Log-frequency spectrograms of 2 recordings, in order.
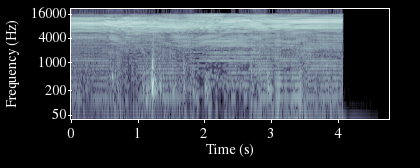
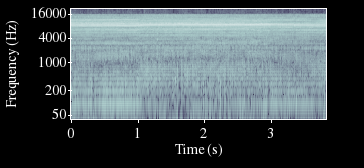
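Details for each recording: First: Coil tattoo machine driven by an electronic pulse generator at 46% duty cycle, its best setting: smooth, even high-pitched buzz with no stutter or dropouts; running cleanly. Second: Coil tattoo machine driven by an electronic pulse generator at 100 Hz, duty cycle raised to about 40%: fast, thin buzz with an uneven, faltering edge as running decays from too high a duty cycle.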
